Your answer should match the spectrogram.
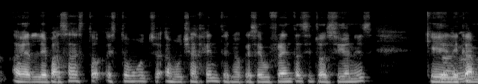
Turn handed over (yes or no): no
